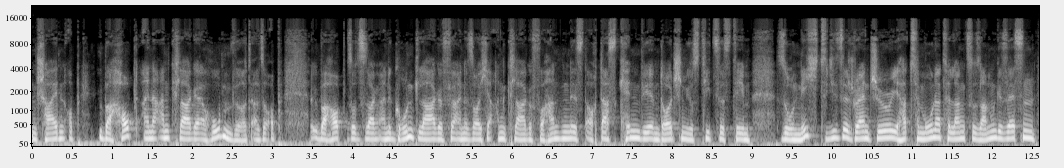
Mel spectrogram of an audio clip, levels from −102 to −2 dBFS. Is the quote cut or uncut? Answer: uncut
